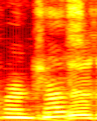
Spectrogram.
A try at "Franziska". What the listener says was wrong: There's no C! Franziska Von Karma. Franziska. That's what it says to me. It says Franziska.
